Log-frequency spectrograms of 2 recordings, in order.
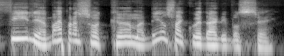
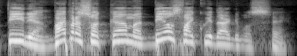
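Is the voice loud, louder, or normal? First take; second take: normal; louder. First: It is said at a normal volume. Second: It is said loudest, as a firm order.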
